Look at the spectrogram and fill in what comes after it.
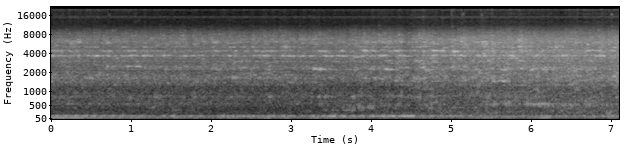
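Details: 1975 Ford F150 351M V8 (bored 30 over) after replacing broken valve spring on number 3 cylinder and fresh valve cover gasket: steady low idle with even beat, no skip or stumble, oil pressure good; running clean on all cylinders.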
